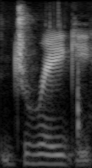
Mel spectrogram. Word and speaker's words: Dragey: It's pronounced Dragey, kind of like an A sound, if that helps.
